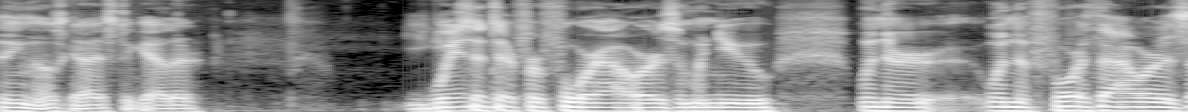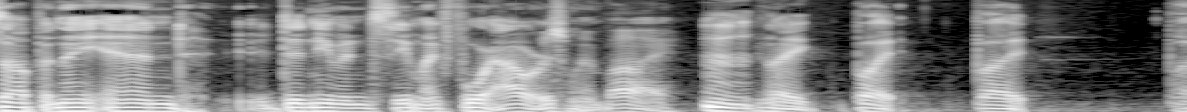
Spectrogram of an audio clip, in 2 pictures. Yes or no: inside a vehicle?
no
